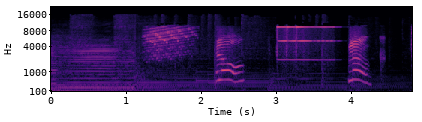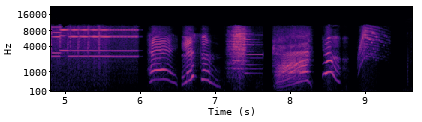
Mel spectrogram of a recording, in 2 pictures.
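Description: A jazz cover of a video game's main theme plays: bright chime-like bell tones and sliding, bending melody notes in short phrases over a sustained chord, fairly loud with no talking.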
